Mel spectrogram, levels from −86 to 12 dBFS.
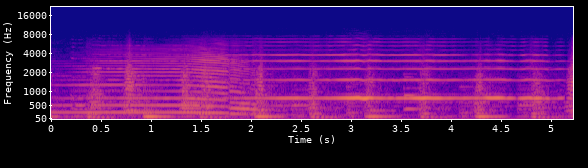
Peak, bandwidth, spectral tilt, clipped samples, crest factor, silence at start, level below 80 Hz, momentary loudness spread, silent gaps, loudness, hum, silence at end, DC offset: -14 dBFS; 9.6 kHz; -5 dB/octave; under 0.1%; 14 dB; 0 s; -50 dBFS; 6 LU; none; -28 LUFS; none; 0 s; 0.2%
